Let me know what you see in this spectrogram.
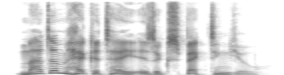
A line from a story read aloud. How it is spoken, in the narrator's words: said the cadaverous receptionist in a harsh metallic voice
